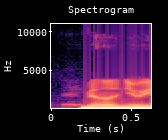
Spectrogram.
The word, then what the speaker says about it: Villeneuve: And it's been remade by Denis Villeneuve, however you say his name. Villeneuve, yeah.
